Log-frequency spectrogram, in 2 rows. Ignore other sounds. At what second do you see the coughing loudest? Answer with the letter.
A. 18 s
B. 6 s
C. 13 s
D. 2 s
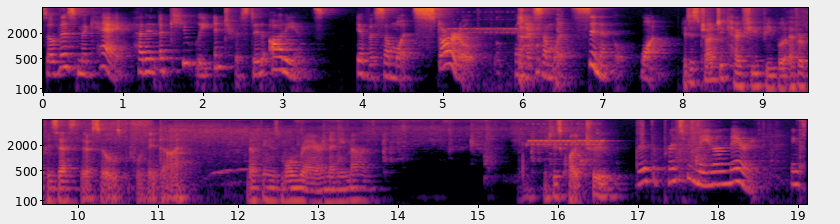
B.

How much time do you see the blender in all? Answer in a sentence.
The blender can't be heard in this clip.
